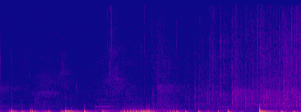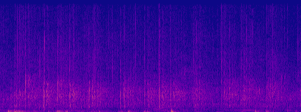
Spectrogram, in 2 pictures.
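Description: An audience gives another round of applause, starting as scattered, uneven claps that quickly build into a dense, steady round of clapping from many hands, holding at a moderate level to the end.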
